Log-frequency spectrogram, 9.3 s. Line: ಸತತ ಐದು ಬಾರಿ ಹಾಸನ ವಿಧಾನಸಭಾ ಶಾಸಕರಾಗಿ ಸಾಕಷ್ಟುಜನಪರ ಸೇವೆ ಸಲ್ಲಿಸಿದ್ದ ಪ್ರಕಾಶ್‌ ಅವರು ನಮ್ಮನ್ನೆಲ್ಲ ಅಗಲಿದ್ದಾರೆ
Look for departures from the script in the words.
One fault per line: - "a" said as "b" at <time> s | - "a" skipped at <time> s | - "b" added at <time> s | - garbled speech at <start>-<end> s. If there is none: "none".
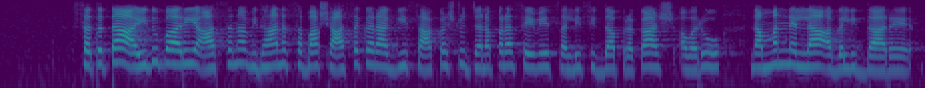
none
